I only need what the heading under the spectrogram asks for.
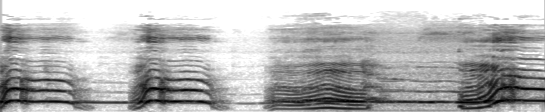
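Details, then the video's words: Munson the basset hound howls along to online basset hound howling: two scooping howls, then a long wavering, quavering cry and another rising howl, all resting on a steady underlying tone. "Munson our basset hound howling"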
